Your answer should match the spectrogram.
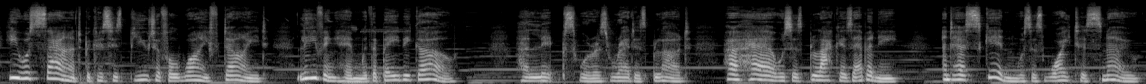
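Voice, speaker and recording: A woman narrates a children's fairytale in a highly expressive voice. She takes her time with dramatic phrasing, and soft music plays behind her. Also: a little slow. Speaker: storyteller.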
